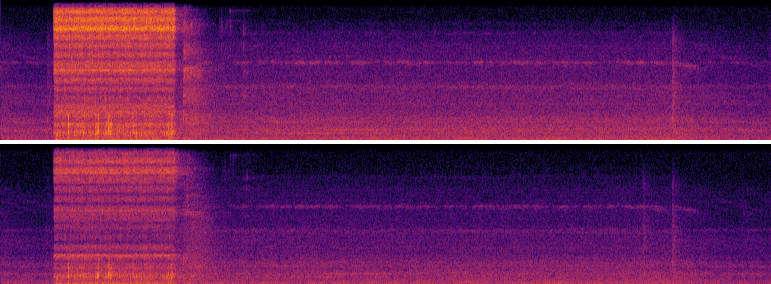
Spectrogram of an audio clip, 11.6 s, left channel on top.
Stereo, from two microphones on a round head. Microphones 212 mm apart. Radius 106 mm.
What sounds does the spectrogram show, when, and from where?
0.8 s boiling: 40° left (ahead or behind), 1.1 m
2.7 s a gunshot: 75° left (ahead or behind), 4 m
